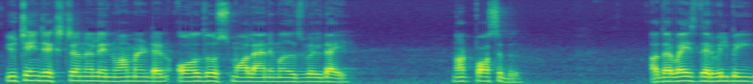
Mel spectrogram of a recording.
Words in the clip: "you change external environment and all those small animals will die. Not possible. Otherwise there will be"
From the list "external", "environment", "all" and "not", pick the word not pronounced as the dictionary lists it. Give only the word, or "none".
environment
